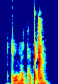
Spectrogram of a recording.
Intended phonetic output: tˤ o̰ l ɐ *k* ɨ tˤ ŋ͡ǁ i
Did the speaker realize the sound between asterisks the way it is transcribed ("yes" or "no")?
yes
